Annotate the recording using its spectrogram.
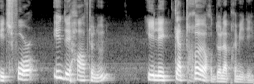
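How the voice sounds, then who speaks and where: A man with a French accent and a dark, mellow tone speaks at a fairly slow pace with long, frequent pauses. His fairly high pitch moves in very wide swings. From France. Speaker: French teacher. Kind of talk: language lesson tutorial. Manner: slow, repeating phrases for learners; halting, with many fillers.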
